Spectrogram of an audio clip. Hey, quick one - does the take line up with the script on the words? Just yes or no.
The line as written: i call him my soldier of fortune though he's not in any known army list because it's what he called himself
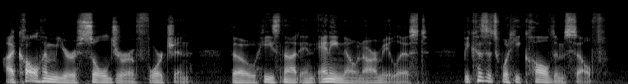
no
